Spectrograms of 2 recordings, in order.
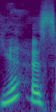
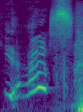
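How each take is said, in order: First: Higher, lightly imitated group approval; a mild cheer of agreement; approving yes. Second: Very high, louder squealed yes; hammed-up ecstatic yes; mock overexcitement. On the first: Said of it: "they're like". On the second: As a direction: squeal it like a thrilled winner. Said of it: "He's, like, so excited".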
